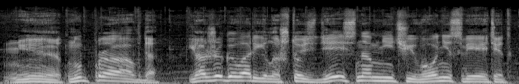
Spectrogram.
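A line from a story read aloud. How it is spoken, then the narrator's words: Angry grumble. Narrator (Russian): сердито пробурчала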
